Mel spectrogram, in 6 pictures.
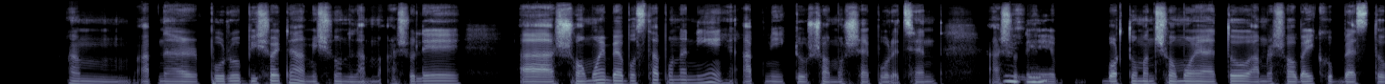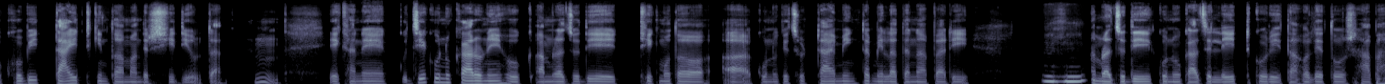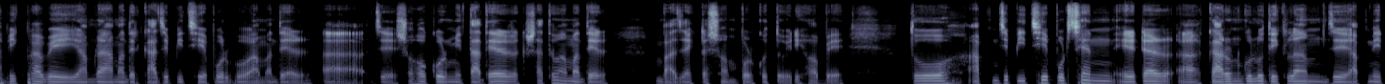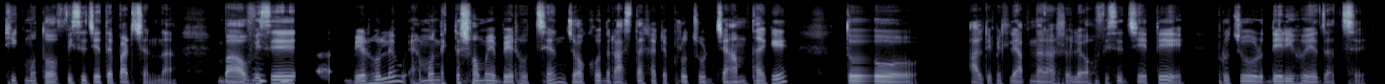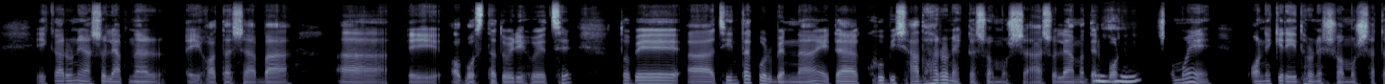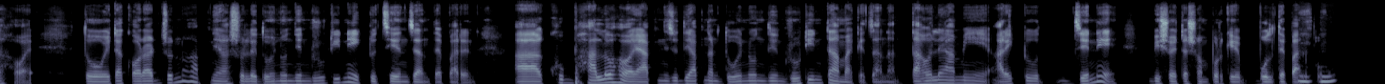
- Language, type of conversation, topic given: Bengali, advice, ক্রমাগত দেরি করার অভ্যাস কাটাতে চাই
- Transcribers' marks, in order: horn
